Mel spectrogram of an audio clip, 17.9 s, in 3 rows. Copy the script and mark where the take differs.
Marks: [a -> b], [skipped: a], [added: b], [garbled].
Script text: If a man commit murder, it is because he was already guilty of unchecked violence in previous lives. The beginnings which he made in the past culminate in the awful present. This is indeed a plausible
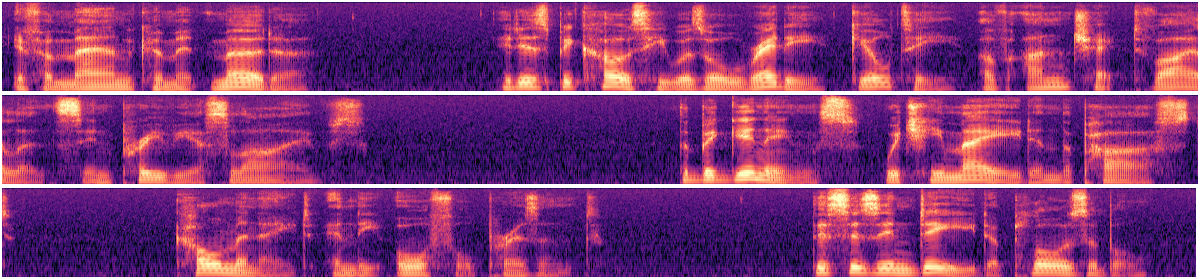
If a man commit murder, it is because he was already guilty of unchecked violence in previous lives. The beginnings which he made in the past culminate in the awful present. This is indeed a plausible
